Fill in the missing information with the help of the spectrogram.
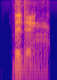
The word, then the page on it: bidding: British English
